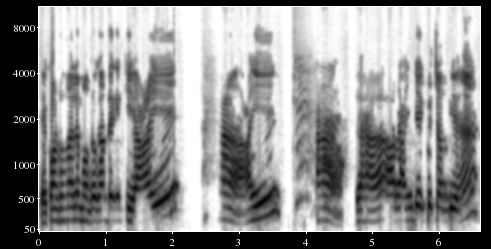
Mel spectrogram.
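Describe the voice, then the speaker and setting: A Quran teacher from Bangladesh patiently drills a class on letter sounds in a call-and-response format, asking them questions. His voice is mid-range at a moderate pace. The recording is muffled, with no room sound.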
